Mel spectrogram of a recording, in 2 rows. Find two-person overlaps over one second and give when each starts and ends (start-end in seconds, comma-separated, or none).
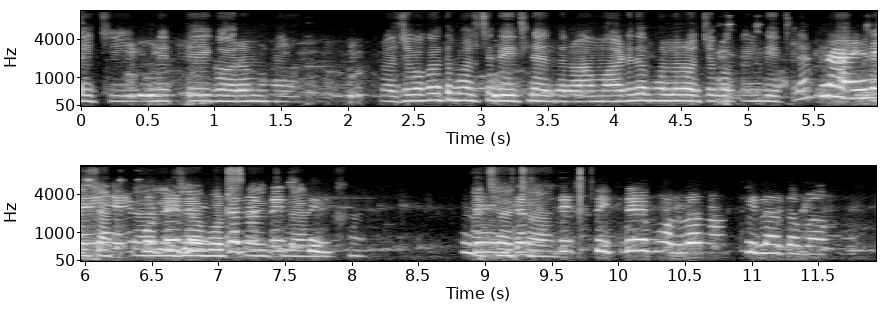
5.6-7.6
